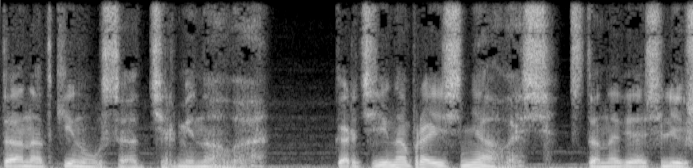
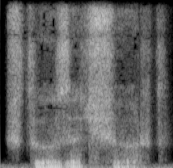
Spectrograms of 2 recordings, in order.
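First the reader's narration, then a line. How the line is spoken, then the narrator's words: Muttering. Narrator (Russian): пробормотал он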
